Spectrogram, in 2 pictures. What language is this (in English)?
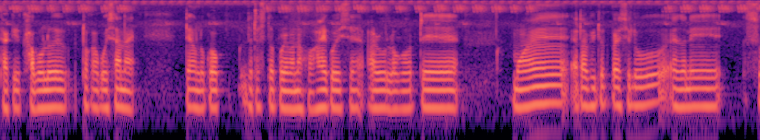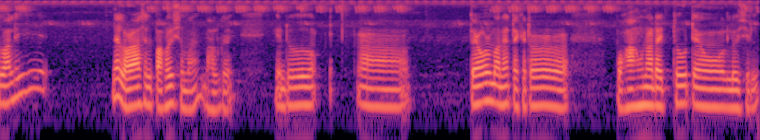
Assamese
